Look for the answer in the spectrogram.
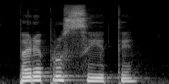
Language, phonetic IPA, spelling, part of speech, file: Ukrainian, [pereprɔˈsɪte], перепросити, verb, Uk-перепросити.ogg
- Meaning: to apologize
